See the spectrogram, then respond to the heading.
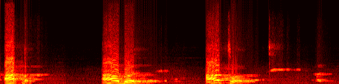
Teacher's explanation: হালকা লাফিয়ে ওঠার মত উচ্চারণ হবে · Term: কলকলা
